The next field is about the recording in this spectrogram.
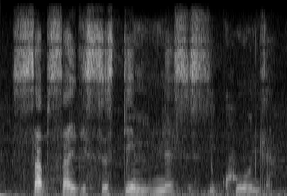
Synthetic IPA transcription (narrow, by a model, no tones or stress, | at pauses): sabsajtʰsistʼɛmnesisikʰuːnd͡ɮʱa̰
